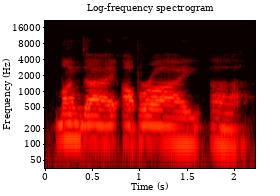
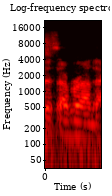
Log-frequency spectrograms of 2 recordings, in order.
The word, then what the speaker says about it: modus operandi: Fox, you know that they have a particular Mundi Operai. I forgot the exact how to pronounce. Modus operandi.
